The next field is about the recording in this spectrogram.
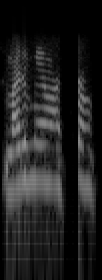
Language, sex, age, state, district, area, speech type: Telugu, female, 45-60, Andhra Pradesh, Bapatla, urban, conversation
